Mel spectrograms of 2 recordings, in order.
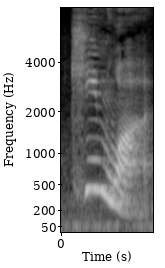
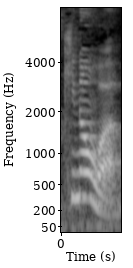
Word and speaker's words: quinoa: Quinoa, not quinoa, but quinoa is a really great grain that gives you a lot of protein too.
